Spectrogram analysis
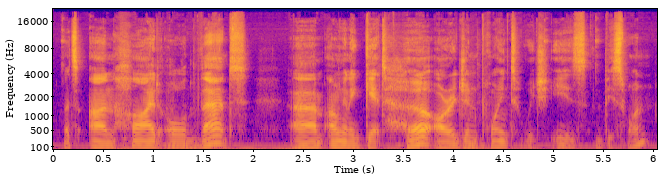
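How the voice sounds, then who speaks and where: Aussie guy doing a live tutorial stream, lowish voice, chatty and slangy, talks himself through each step. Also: lively intonation, measured pace, a little hiss or hum. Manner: informal, slangy, thinking aloud in short step-by-step phrases. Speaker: tutorial host, livestreamer. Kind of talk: casual live screen-share tutorial commentary.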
